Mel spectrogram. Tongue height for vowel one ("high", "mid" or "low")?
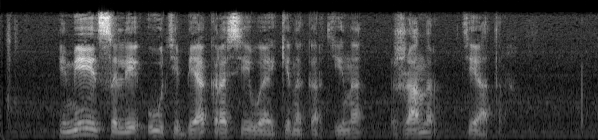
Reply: high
